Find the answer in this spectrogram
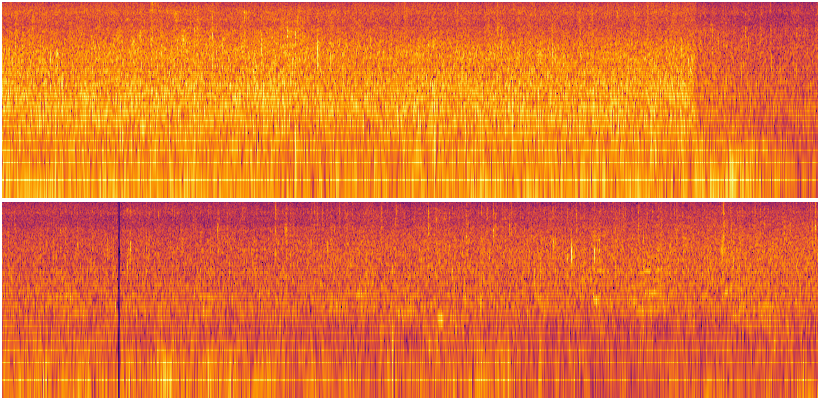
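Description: Heavy rain pouring down in a steady hiss. About seven seconds in the sound drops suddenly to a lighter, quieter rain with scattered drips.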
